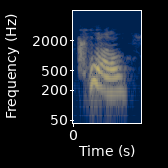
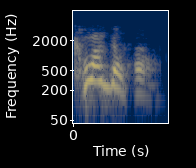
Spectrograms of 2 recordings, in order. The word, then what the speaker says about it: Clough: And they used to call me, my name is Clough, C-L-O-U-G-H, but they couldn't pronounce it. They used to call me Cloughifer.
